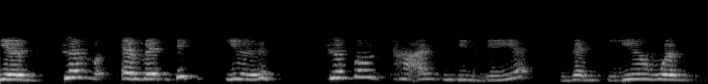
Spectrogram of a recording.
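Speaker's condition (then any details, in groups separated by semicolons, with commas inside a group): Cerebral palsy; affects speech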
